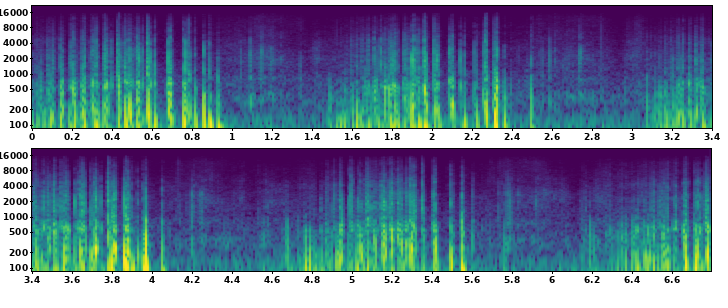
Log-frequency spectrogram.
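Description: Fingers grip a thick paperback book with yellowed pages, riffling and scratching along the page edges and spine. Dense papery crackles and scrapes come in rolling waves over soft, low thumps from the grip. The sound stays close and quiet, weighted toward the low end.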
